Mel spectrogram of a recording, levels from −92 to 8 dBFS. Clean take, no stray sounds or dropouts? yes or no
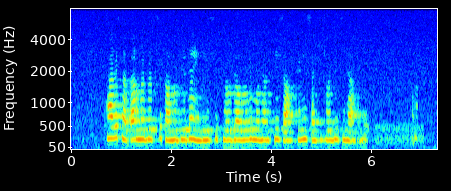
no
